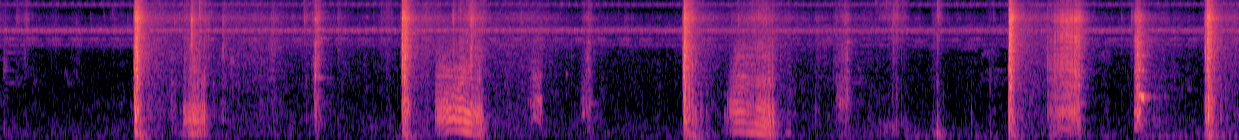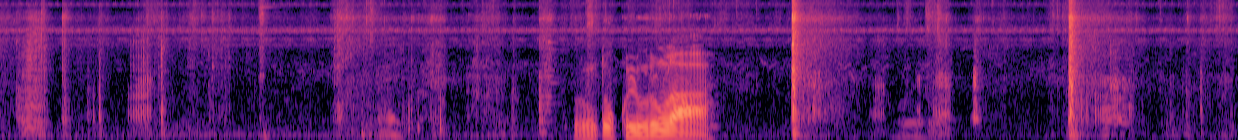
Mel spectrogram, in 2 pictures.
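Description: A blade on a long pole chops sharply into a palm trunk, again and again.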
